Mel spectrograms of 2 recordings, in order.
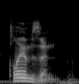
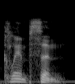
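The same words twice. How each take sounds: First: It is said with no p sound after m. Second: It is said with a p sound after m. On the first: The speaker calls it right. "there is no P in Clemson. It's Clemson" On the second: The speaker calls it wrong. "not Clemson"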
